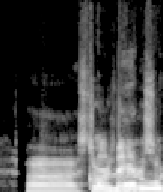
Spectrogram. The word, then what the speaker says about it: Guillermo: I can never pronounce his first name. My fault, G. Guillermo del Toro.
